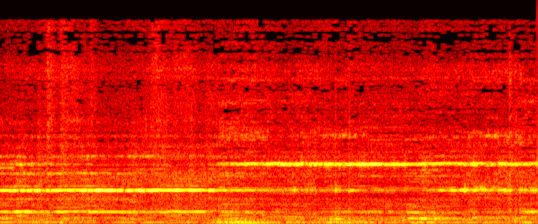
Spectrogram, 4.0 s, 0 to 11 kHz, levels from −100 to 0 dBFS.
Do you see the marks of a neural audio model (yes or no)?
yes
